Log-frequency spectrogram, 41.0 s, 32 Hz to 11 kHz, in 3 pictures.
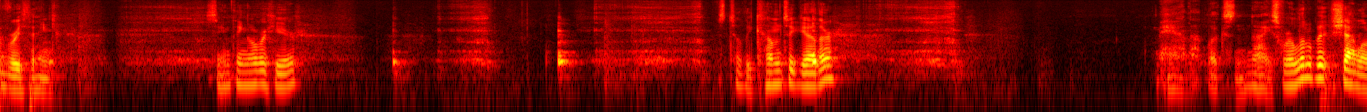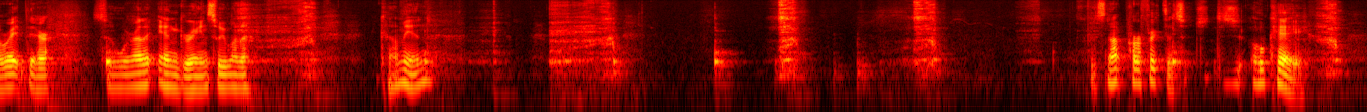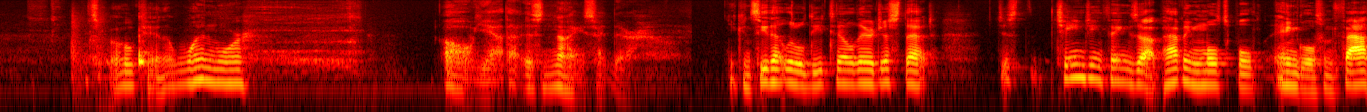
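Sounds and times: hand plane scraping wood: 1.3 - 2.5, 4.4 - 5.0, 5.9 - 7.2, 8.6 - 9.7, 15.7 - 17.0, 17.9 - 20.0, 21.4 - 21.8, 22.6 - 23.2, 26.6 - 28.0, 29.8 - 31.0.

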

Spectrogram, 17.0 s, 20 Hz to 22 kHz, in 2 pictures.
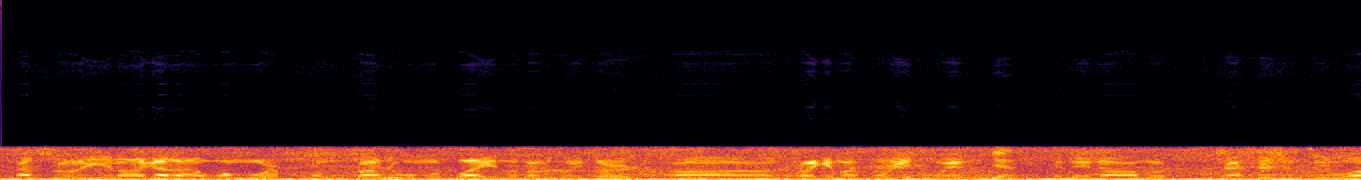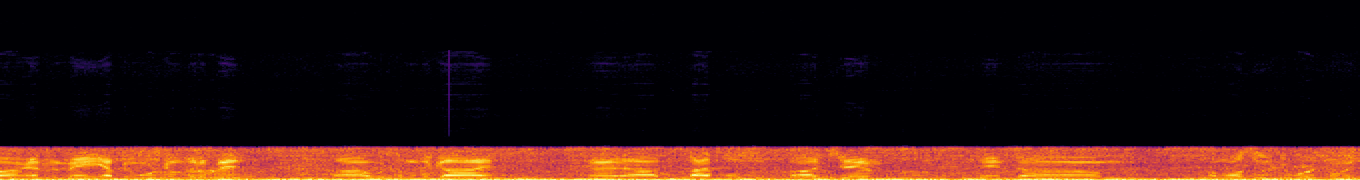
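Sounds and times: loud steady low hum: 0.0 - 17.0.

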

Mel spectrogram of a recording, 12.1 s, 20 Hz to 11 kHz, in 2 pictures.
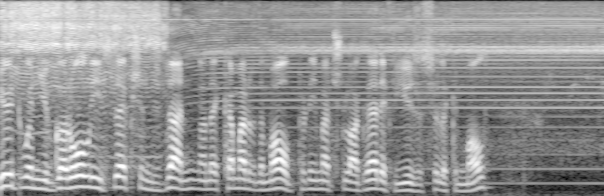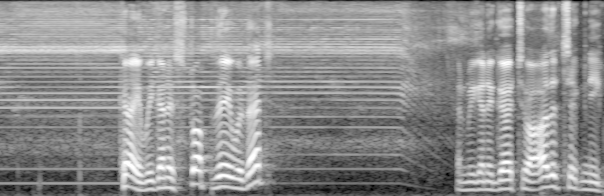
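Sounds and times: rotary tool humming: 0.0 - 10.8.

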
